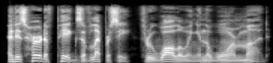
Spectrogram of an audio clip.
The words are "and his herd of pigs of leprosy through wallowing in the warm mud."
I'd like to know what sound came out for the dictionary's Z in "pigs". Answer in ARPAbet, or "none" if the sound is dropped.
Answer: Z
